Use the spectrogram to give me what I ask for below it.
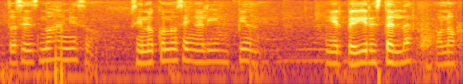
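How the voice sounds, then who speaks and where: A man's voice: high-pitched, flat delivery, a little fast, over music. Slangy man hosting. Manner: slangy, joking. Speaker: podcast host. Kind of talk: casual podcast chat.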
